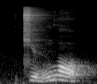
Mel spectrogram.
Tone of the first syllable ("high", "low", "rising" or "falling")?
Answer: low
